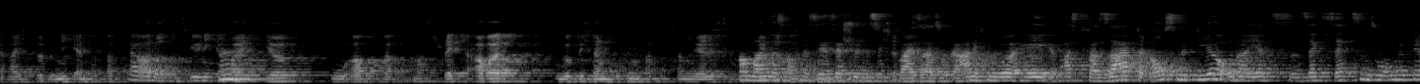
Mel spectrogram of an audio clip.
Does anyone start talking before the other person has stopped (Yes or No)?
Yes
